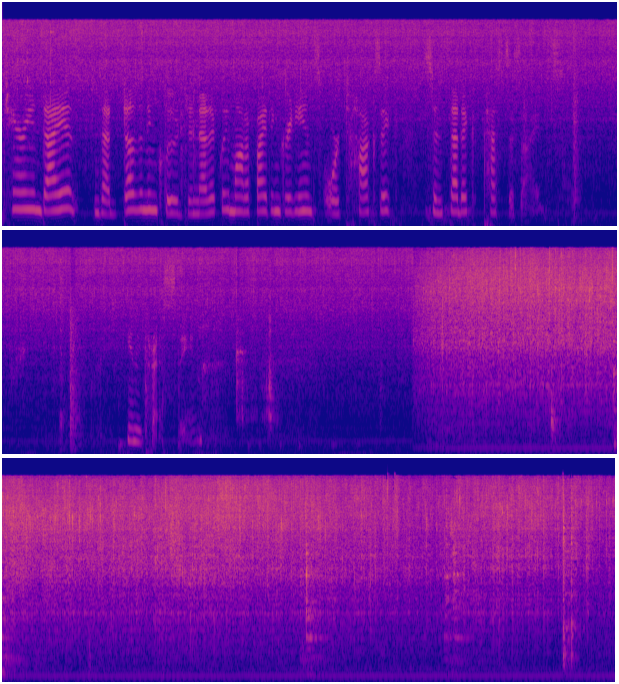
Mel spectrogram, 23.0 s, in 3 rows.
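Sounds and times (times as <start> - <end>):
food sizzling in hot oil: 0.0 - 23.0
metal tongs clinking against pan: 15.3 - 15.7, 19.0 - 19.7, 20.8 - 21.7, 22.4 - 22.8.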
